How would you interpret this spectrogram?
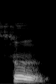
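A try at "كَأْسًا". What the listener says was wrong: সুন কেন? এটা, এটা কি এটা? না না, এটার উপরে এটা কি? ফাথা না, ফাথা না? ফাথা, ডাবল ফাথা, তাহলে কা সান।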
